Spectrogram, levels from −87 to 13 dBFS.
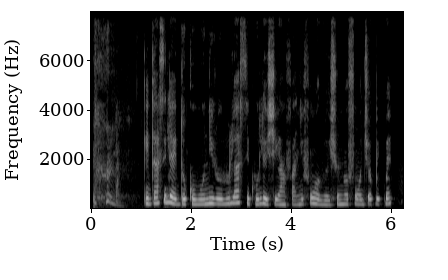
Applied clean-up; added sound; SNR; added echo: none; Cough; 17 dB; none.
